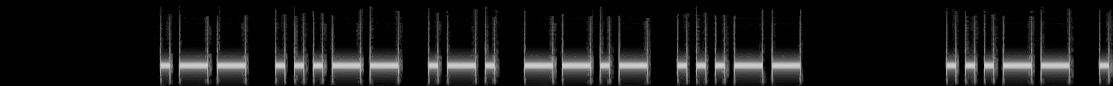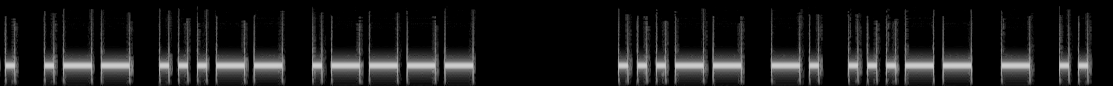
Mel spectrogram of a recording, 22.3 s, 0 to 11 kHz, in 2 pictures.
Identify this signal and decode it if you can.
Morse code, heard as a keyed tone, about 13 wpm, 800 Hz. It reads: W3RQ3 3IW31 3N3TI
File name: LEZIONI / 4 Q1S3 12wpm 2023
